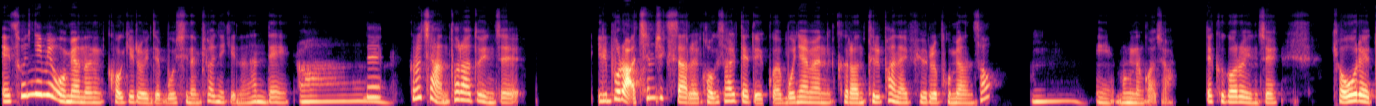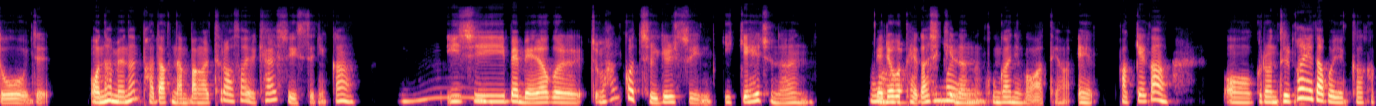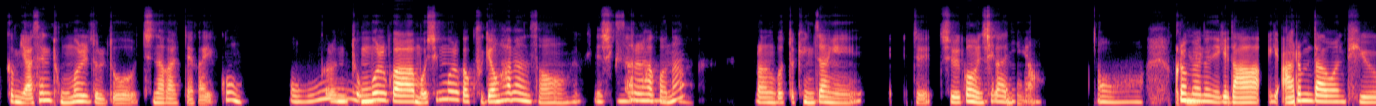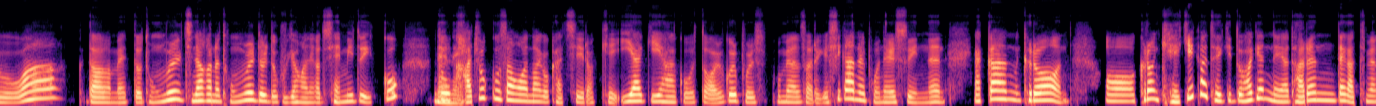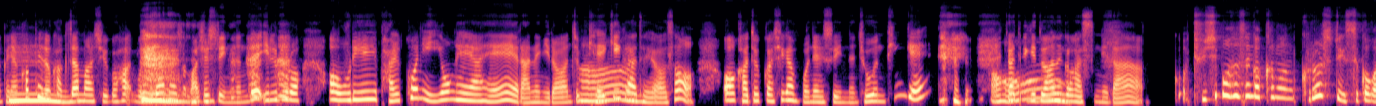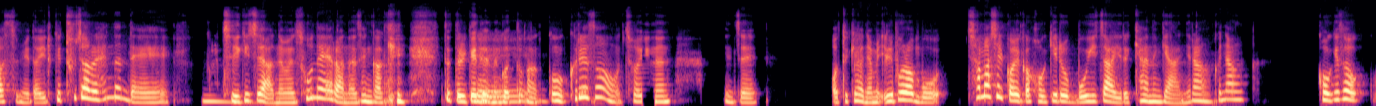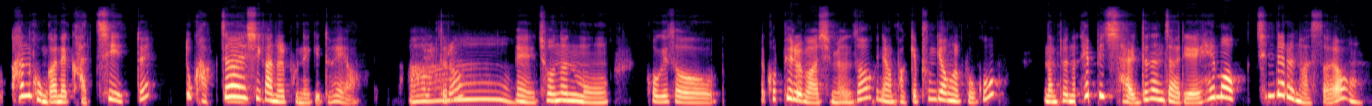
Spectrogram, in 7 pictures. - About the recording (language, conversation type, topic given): Korean, podcast, 집에서 가장 편안한 공간은 어디인가요?
- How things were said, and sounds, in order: tapping; other background noise; laugh; laugh; laughing while speaking: "생각이"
